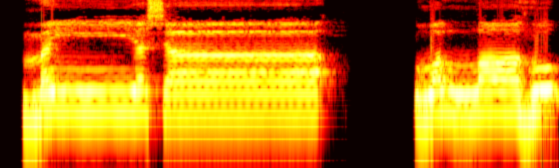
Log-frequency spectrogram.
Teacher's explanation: واو کو لفظ اللہ کے ساتھ ملائیں گے اور لفظ اللہ کو موٹا کریں گے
